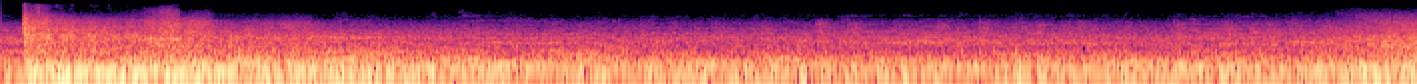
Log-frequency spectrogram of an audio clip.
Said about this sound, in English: And then that explosion rings again.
